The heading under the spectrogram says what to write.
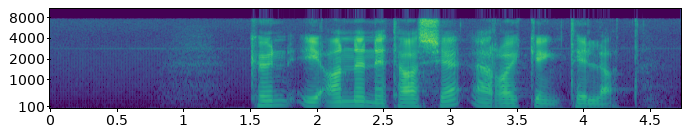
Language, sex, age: Norwegian, male, 42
